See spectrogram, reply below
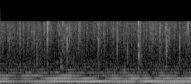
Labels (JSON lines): {"label": "biophony, midshipman", "recorder": "SoundTrap 500"}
